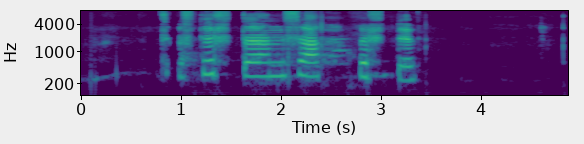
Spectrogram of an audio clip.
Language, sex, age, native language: Icelandic, female, 10, Polish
